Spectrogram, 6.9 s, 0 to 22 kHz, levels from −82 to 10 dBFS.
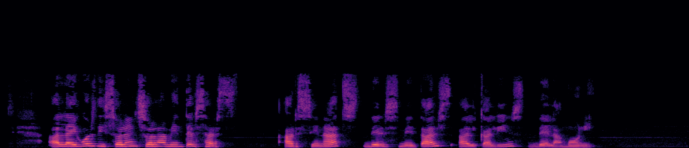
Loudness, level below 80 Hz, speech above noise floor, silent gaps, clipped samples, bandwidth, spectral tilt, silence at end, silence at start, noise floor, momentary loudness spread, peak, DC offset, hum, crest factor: -27 LUFS; -86 dBFS; 43 dB; none; under 0.1%; 11.5 kHz; -3 dB/octave; 1 s; 0.5 s; -69 dBFS; 11 LU; -10 dBFS; under 0.1%; none; 18 dB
